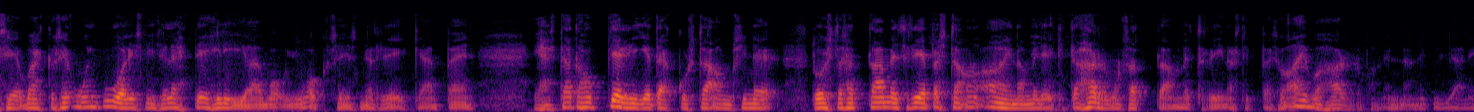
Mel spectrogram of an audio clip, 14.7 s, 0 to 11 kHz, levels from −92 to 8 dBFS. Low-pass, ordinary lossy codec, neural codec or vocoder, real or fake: 7.2 kHz; none; none; real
